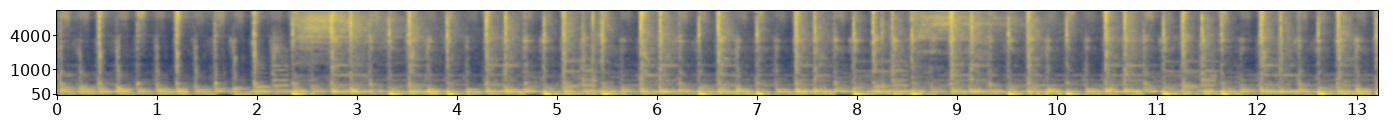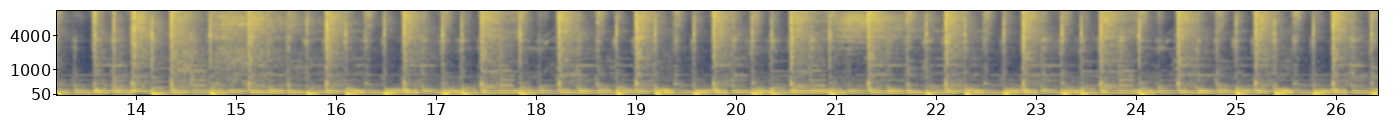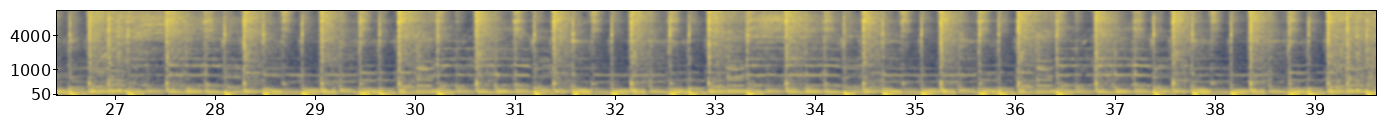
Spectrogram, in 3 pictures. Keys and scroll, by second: 30.2 ctrl+z, 30.6 ctrl+q.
